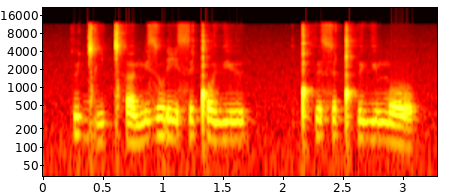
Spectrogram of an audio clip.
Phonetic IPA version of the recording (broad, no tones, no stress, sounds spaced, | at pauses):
k ʉ ɡ͡ǀ i ǀʰ ɐ mʲ ɨ z u ɾ i s ɨ ǃ o vʲ ɨ | ǃʰ ɨ s ɵ ǃʰ ɨ vʲ u m o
